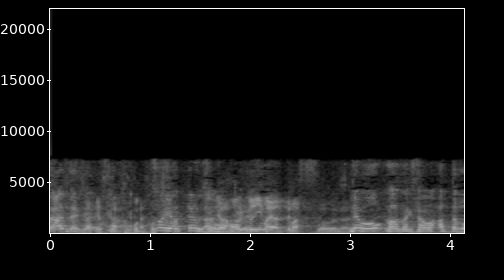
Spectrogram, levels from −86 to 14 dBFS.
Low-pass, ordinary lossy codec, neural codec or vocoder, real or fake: 7.2 kHz; AAC, 32 kbps; none; real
